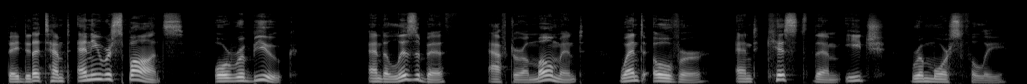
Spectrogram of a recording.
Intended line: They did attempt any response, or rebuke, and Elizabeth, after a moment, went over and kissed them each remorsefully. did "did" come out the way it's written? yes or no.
yes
